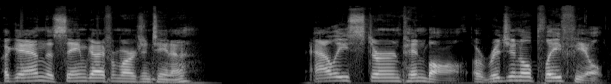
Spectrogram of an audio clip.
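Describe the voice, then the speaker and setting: A man with a slightly high, bright voice co-hosts casually. He moves between reading out listings and offhand comment. The sound is very dry. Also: expressive, unhurried, no echo. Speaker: podcast co-host.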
